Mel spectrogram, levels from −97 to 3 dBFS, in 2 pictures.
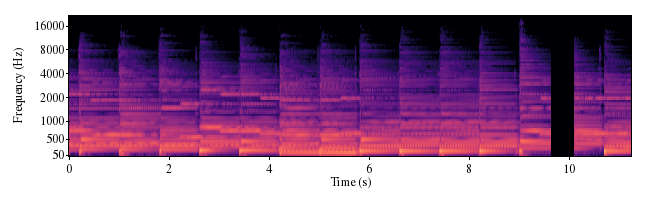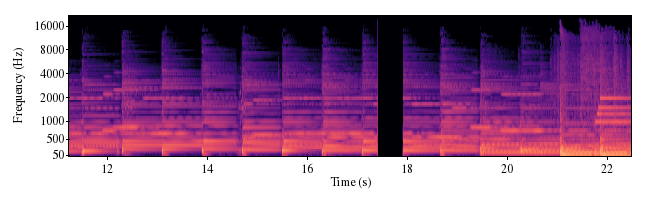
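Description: Throughout the clip there is a watery, swirling quality, with metallic chirps on sharp, bright sounds and softened attacks. This is most likely MP3 compression, plainly audible and consistent with a low bitrate around 64 kbps. On a spectrogram the treble stops at a hard horizontal ceiling, and the upper bands break into isolated patches that blink on and off from frame to frame where weak frequency lines were zeroed.

At 9.63 s a stream reconnect occurs. The audio drops to about 0.46 s of silence, a flat line in the waveform and a blank vertical gap in the spectrogram. When it resumes at 10.10 s it has skipped ahead by roughly 0.4 s, so a piece of the sound is missing. The fresh decoder starts quietly, and the waveform swells back up over the first frame or two.

A second stream reconnect at 17.40 s leaves about 0.5 s of silence. Here the player resumes 261 ms earlier than where it cut off, so the last quarter-second before the gap is heard twice after 18.16 s. 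A spectrogram shows the same pattern on both sides of the gap, and the restart again fades in.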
